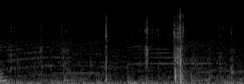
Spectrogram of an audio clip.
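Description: Quiet background music, over which a knife cutting open a cardboard box gives a short click about a second in and a louder sharp snap near the end as the tape and flaps give way.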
